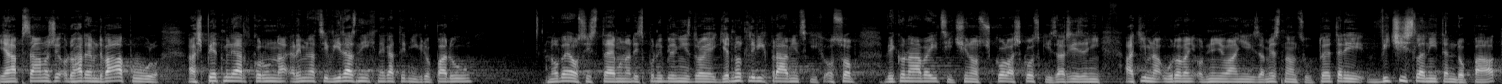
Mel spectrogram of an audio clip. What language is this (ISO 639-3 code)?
ces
